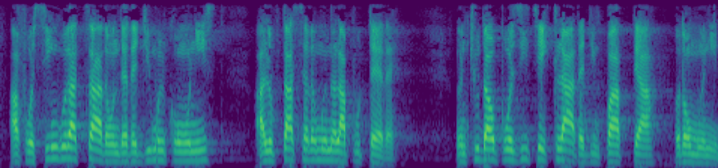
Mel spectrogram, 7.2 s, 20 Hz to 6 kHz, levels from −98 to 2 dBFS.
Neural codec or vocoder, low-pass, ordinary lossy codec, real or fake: none; 5.4 kHz; none; real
